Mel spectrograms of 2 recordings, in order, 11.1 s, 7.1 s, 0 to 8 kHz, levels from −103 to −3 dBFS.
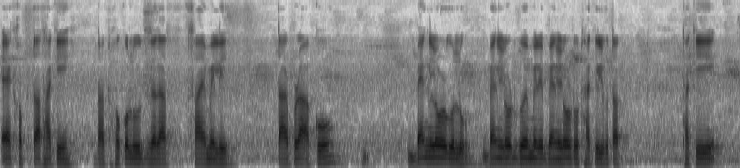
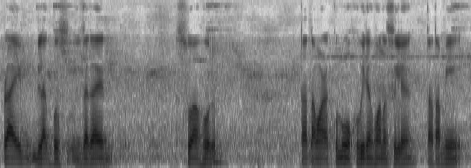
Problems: constant background noise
